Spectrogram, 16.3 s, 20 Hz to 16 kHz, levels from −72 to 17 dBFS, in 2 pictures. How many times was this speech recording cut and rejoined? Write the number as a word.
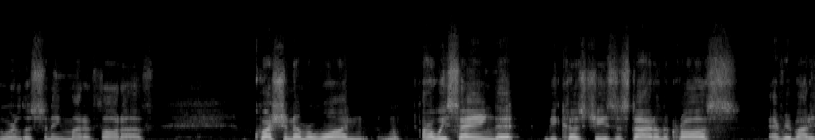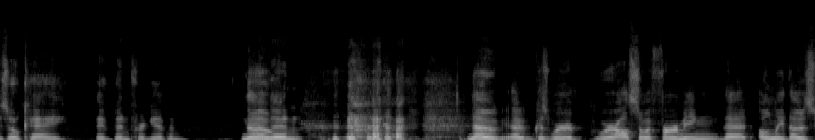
one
